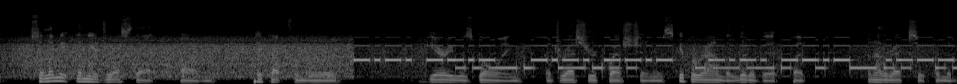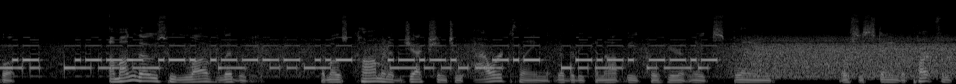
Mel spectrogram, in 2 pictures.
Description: Morse code, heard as two keyed tones, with radio static and speech in English. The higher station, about 23 wpm, 1170 Hz: CQ CQ CQ JA JR1U <AR> K CQ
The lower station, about 14 wpm, 780 Hz: FB PEDRO TU <BT> UR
